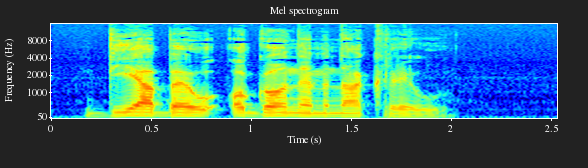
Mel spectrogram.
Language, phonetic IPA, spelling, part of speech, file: Polish, [ˈdʲjabɛw ɔˈɡɔ̃nɛ̃m ˈnakrɨw], diabeł ogonem nakrył, phrase, Pl-diabeł ogonem nakrył.ogg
